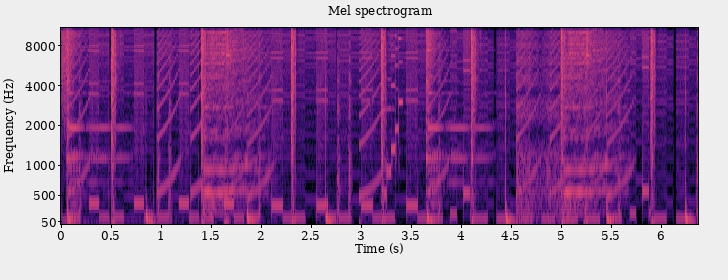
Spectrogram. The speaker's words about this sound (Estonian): nüüd saab džingli panna.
